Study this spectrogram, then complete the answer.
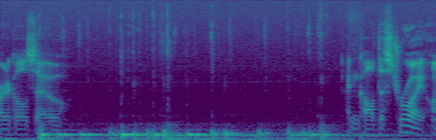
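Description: Keys clack quickly on a keyboard.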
